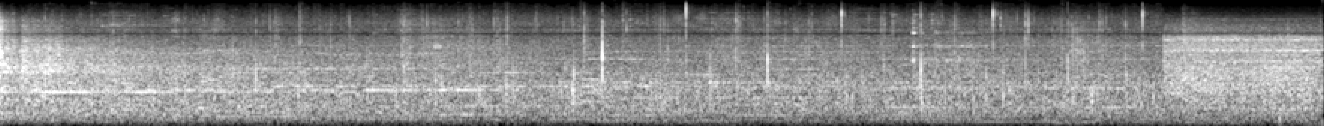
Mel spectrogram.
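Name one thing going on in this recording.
Footsteps echo softly in a large hall.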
